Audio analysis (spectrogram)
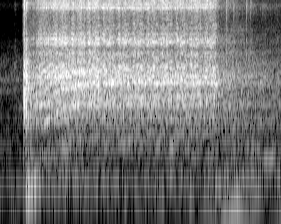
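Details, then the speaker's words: Maruti Suzuki Omni MPFI that stalled while driving after a small rattle: fast, light cranking at about three turns a second with no firing, spinning too freely; the timing belt's teeth are stripped, so the crank pulley turns but the belt doesn't. "Belt ഒരു ശകലം പോലും കറങ്ങുന്നില്ല പക്ഷെ crank പുള്ളിയും കാര്യങ്ങളും ഒക്കെ കറങ്ങുന്നുണ്ട്"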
